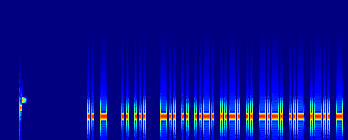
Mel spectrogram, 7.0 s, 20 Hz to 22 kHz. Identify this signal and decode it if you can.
Morse code, heard as a keyed tone, about 28 wpm, 700 Hz. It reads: IT IS DIFFICULT
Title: Sentences from Top 1000 Words - Review Part 3 - 28wpm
